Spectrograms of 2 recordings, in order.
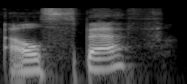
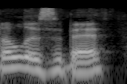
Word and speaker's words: Elspeth: There's one the main character is Elspeth, not Elizabeth.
